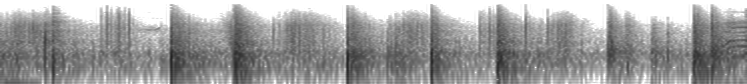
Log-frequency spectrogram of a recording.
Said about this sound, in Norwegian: Fyrverkeri inne! Fy faen.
